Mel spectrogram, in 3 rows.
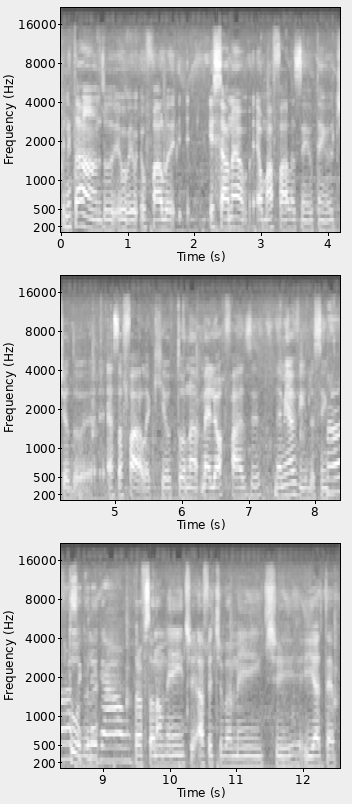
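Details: Stuttering since early childhood in a 30-year-old woman, treated with speech therapy and group therapy.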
